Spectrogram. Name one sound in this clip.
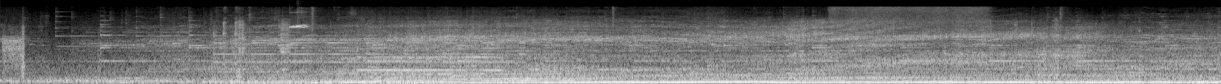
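A train rumbles past over the tracks.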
